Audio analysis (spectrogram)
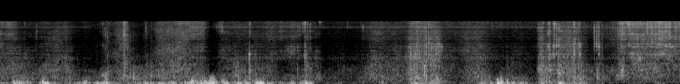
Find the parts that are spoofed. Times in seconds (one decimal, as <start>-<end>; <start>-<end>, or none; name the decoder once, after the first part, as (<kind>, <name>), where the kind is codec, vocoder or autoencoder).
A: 0.0-0.9 (codec, DAC); 1.9-6.8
